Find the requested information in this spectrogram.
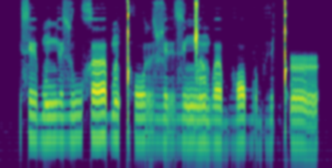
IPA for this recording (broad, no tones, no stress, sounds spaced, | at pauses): s e b ə̃ ɲ ɪ z u x ɜ ɓ ə̃ ǃʰ o r ɮ ɪ r z ɪ ŋ͡ǁ ə̃ b ɜ bʱ ɔ b ə bʱ ɪ ǃʼ ə˞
